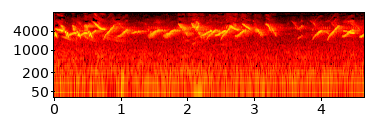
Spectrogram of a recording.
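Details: Double-collared seedeater (coleiro) song in the 'baderna' style, a mix of tui tui, grego, viviti, flauteado and 3ª nota variations, used for training captive birds: dense, overlapping high, quick swept whistles and chirps, steady, with no other clear sounds.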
